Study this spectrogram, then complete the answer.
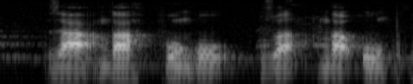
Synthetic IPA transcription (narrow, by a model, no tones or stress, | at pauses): zʷaŋɡaɸuŋɡu | zʷwaŋɡau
